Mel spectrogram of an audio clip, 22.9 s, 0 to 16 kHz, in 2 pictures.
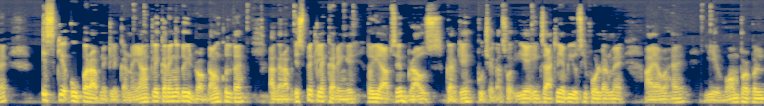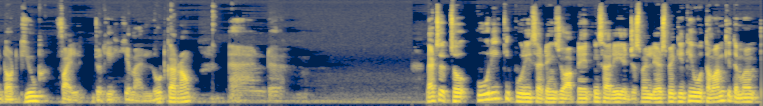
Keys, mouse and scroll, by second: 1.9-10.4 drag, 14.0-17.0 drag.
